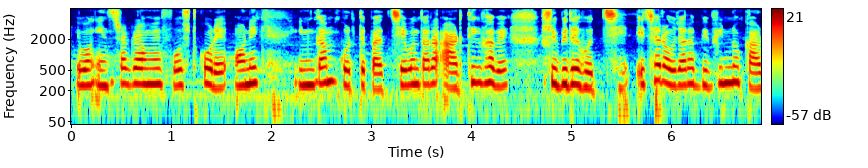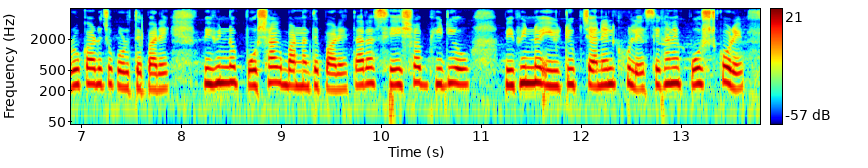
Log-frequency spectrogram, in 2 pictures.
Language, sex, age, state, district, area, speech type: Bengali, female, 30-45, West Bengal, Purba Medinipur, rural, spontaneous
